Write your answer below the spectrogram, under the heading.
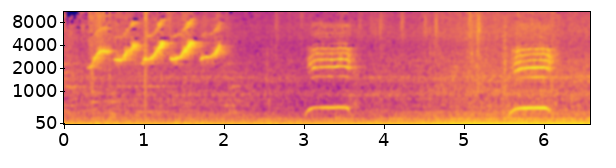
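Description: A herder at the Albarreta ranch in the Hierri Valley, Navarre, lets out two drawn-out, steady-pitched vocal calls to Navarrese cattle of the Carraquiri caste, a few seconds apart, after a run of rising bird-like chirps, over a constant low rumble.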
